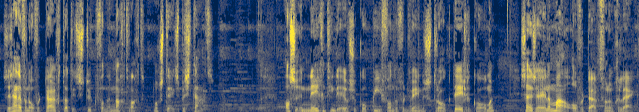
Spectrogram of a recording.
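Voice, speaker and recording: A man's voice: lowish voice, sing-song, a little fast, faint music behind. A man narrating a radio drama from a script as its storyteller.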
